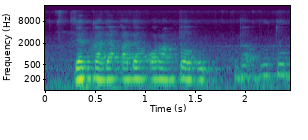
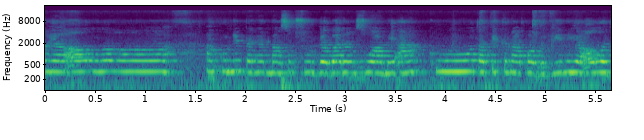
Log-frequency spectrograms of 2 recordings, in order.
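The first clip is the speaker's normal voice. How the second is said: humble heartfelt prayer; 4 semitones higher, 4 dB quieter than usual. Shown as a demonstration. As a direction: pour your heart out gently. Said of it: "Ibu harus bilang".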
